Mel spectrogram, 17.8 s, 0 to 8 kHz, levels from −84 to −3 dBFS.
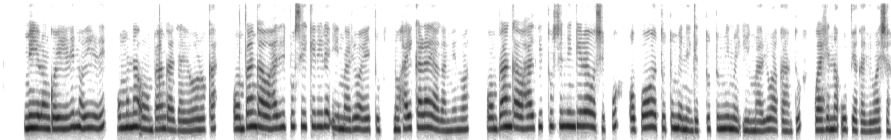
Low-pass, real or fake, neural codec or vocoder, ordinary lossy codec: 7.2 kHz; fake; codec, 16 kHz, 6 kbps, DAC; MP3, 64 kbps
